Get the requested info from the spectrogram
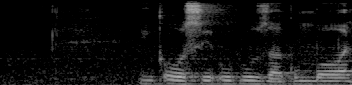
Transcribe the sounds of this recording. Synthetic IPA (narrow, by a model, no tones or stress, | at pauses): iŋkʼosiʔuk̬ʼuzak̬ʼum̩ɓɔːn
